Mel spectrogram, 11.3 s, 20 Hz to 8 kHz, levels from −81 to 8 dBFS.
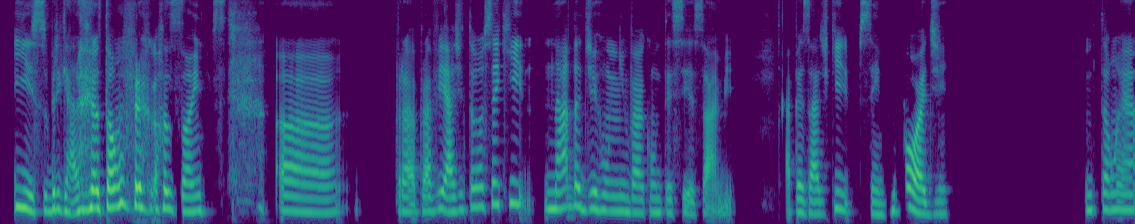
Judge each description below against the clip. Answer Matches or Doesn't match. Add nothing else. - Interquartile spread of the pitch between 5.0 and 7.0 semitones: Doesn't match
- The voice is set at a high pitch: Matches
